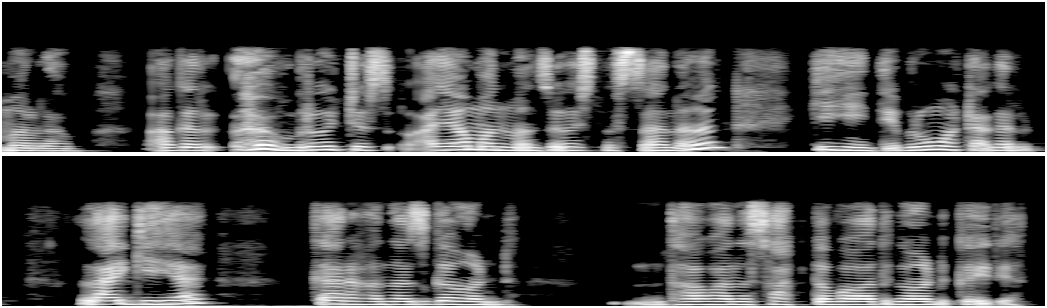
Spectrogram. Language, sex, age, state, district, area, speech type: Kashmiri, female, 18-30, Jammu and Kashmir, Bandipora, rural, spontaneous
